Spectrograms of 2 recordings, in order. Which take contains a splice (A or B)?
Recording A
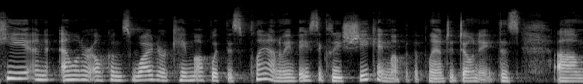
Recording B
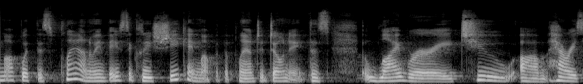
B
